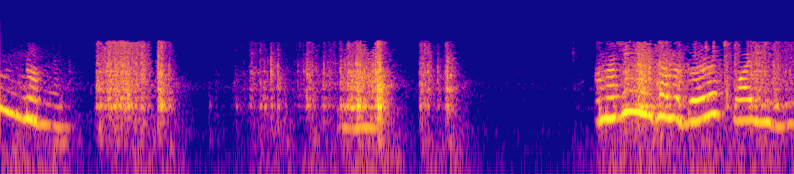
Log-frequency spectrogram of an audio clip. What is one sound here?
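Plastic bricks rattle as a boy rummages through a box of pieces.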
